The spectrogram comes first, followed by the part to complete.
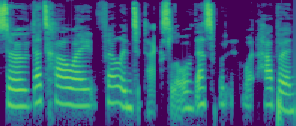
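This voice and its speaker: A woman talks fairly slowly at a fairly high pitch with a non-native accent. Her intonation is monotone and flat, and the sound is dry and close with no echo. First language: not English. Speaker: tech company founder and CEO. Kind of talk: interview.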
